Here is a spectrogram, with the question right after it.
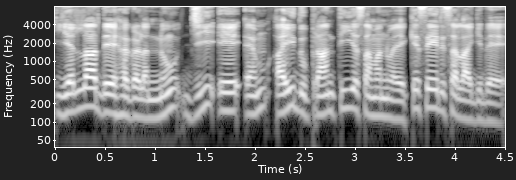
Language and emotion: Kannada, neutral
